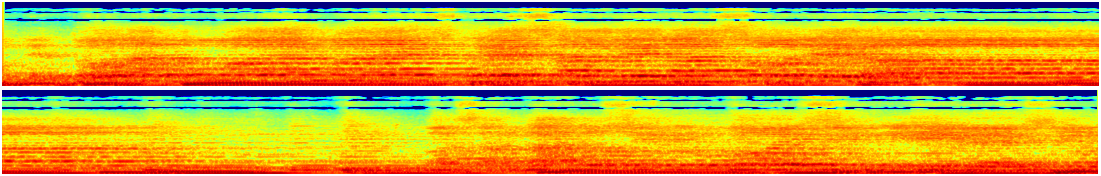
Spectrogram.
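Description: Men's choir singing a hymn together, with steady low bass notes underneath.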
